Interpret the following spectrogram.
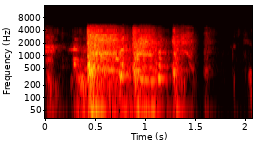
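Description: A person coughing, a short run of coughs starting about half a second in and lasting about a second.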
